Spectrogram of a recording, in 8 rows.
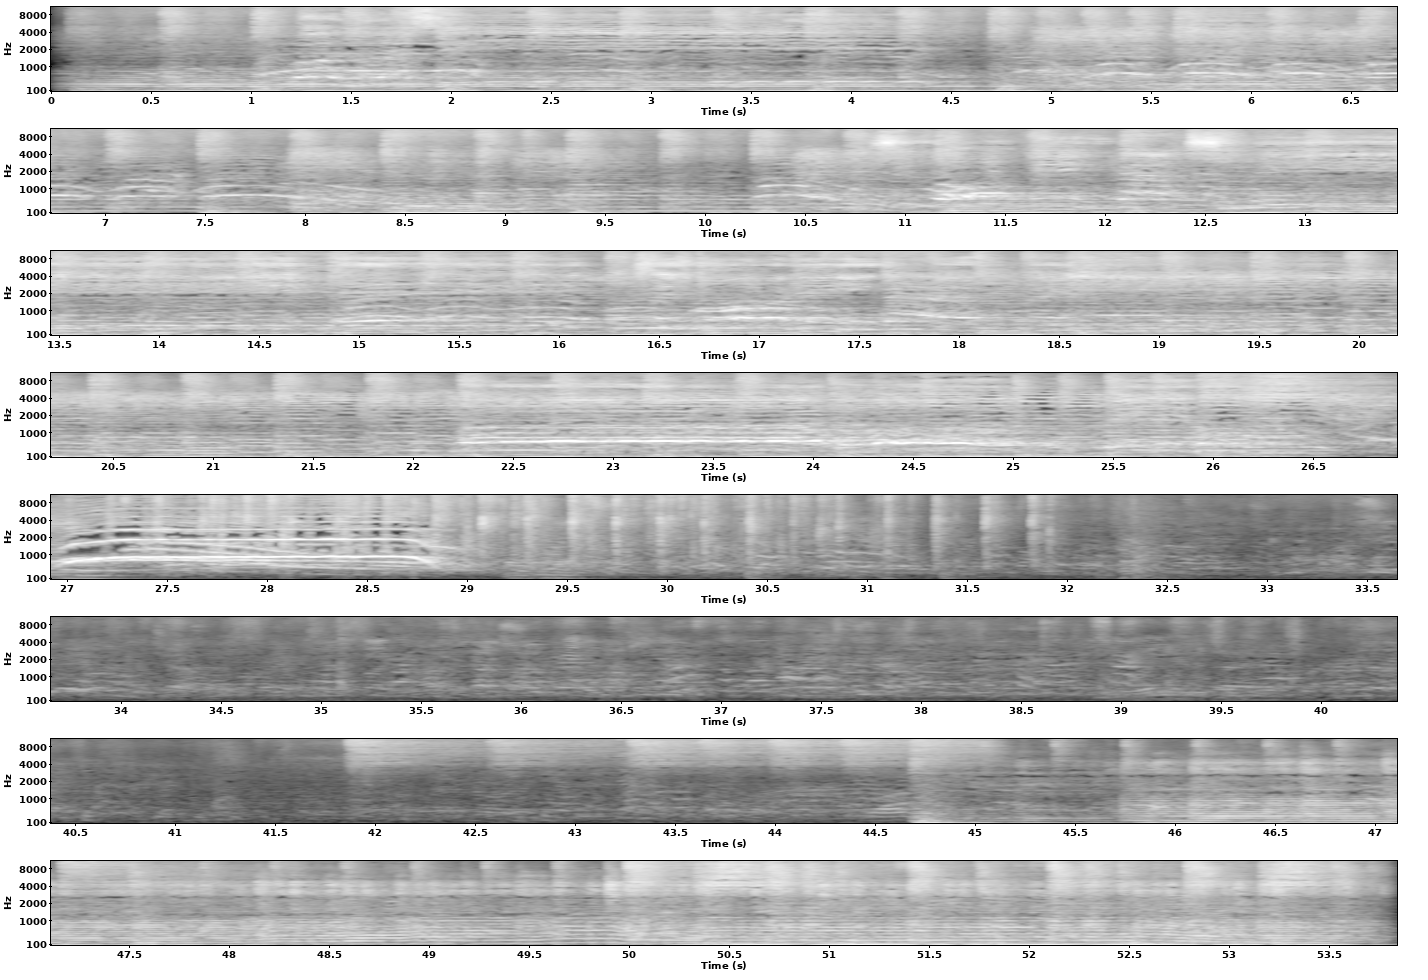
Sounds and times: guitar 0.0 - 27.3
People drink and chatting 0.0 - 29.5
End of a song and start a new song 0.2 - 27.2
scream 26.7 - 29.0
applause 26.8 - 32.2
People drink and chatting 30.4 - 53.8
guitar 44.7 - 53.8

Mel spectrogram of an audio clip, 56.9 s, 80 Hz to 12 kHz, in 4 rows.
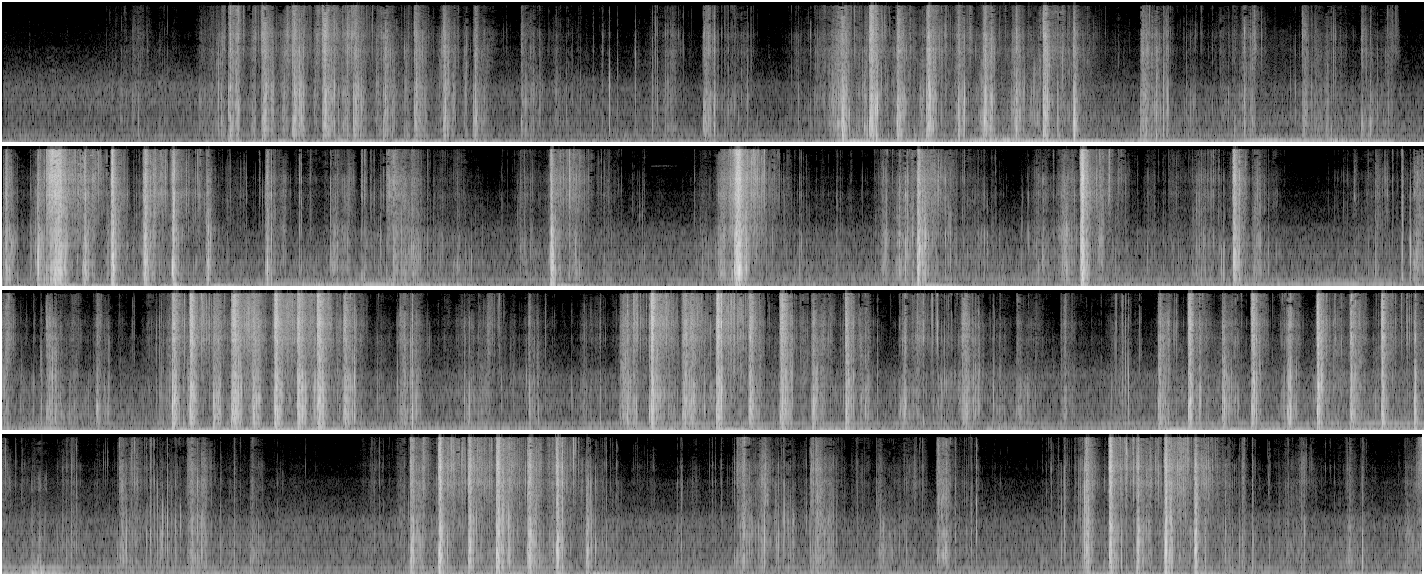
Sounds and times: Rapid Footsteps Upon Gravel 1.2 - 20.5
Rapid Footsteps Upon Gravel 21.2 - 27.0
Rapid Footsteps Upon Gravel 27.7 - 45.5
Rapid Footsteps Upon Gravel 46.3 - 52.5
Rapid Footsteps Upon Gravel 53.1 - 56.8

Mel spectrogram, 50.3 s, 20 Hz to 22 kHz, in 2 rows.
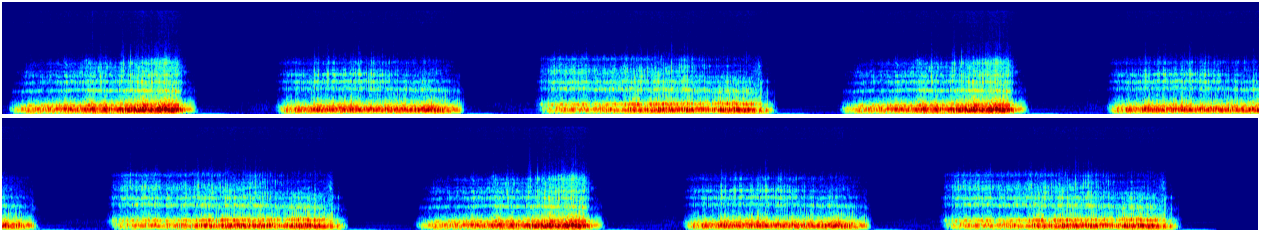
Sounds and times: Deep growling rumble 0.2 - 3.8
Deep growling rumble 5.5 - 9.2
Deep growling rumble 10.8 - 15.5
Deep growling rumble 16.8 - 20.5
Deep growling rumble 22.2 - 25.9
Deep growling rumble 27.4 - 32.0
Deep growling rumble 33.5 - 37.1
Deep growling rumble 44.4 - 48.6

